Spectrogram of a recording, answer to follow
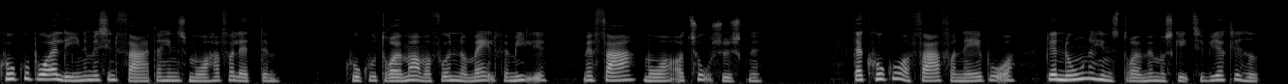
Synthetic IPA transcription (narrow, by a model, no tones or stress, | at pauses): kʰoɡ̥ʰob̥o̝ɐ̰æle̝ːnəmesinfɑ̈ːd̥æɦe̝nəsmo̝ɐɦɑ̈fɒ̽læd̥ːem | kʰokʰud̥ʁɶmɐɒ̽mæfɔ̽e̝nːɒmɛ̰ːlfæmil̰jə | mefɑ̈ːmo̝ɐʔɒ̽t͡sʰo̝̰ːsøsɡ̥nə | d̥ækʰoɡʰoɒ̽fɑ̈ːfɒ̽nɛːb̥o̝ɐ | b̥liɐ̰no̝ːn̩æɦe̝nəsd̥ʁɶməmɒ̽sɡ̥e̝̰ːt͡sʰe̝lʋiɐɡ̥əliɦe̝ð̰ˠ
